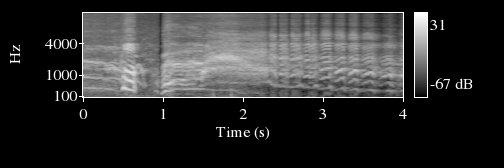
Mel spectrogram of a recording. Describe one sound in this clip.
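A young girl screams loudly.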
